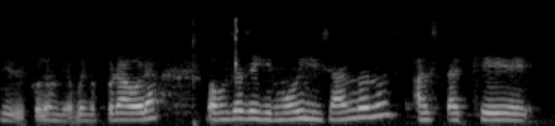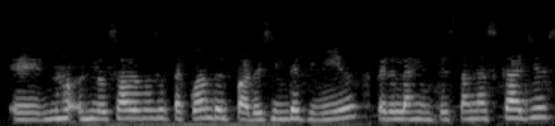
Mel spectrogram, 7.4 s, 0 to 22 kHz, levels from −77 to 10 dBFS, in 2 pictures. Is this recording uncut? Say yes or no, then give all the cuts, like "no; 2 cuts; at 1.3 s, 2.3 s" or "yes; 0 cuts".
no; 3 cuts; at 1.3 s, 2.7 s, 6.2 s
